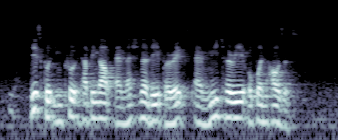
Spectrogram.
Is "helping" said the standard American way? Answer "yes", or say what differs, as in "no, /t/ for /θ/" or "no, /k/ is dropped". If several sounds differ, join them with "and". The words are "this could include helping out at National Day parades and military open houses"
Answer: no, /l/ is dropped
